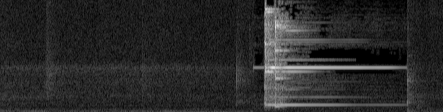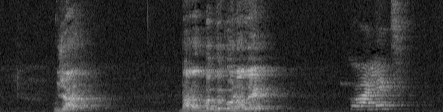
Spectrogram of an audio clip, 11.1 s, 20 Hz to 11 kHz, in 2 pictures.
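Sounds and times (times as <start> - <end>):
doorbell chime: 3.2 - 5.1.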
